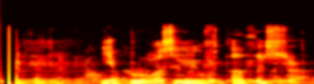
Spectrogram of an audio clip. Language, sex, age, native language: Icelandic, female, 8, Icelandic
